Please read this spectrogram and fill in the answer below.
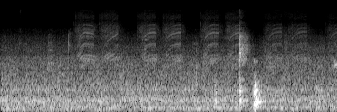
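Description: Steady background hiss, then three quick sharp knocks a little past four seconds in, the last the loudest with a brief metallic ring: a steel butcher's blade striking a wooden chopping block while trimming mutton leg.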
